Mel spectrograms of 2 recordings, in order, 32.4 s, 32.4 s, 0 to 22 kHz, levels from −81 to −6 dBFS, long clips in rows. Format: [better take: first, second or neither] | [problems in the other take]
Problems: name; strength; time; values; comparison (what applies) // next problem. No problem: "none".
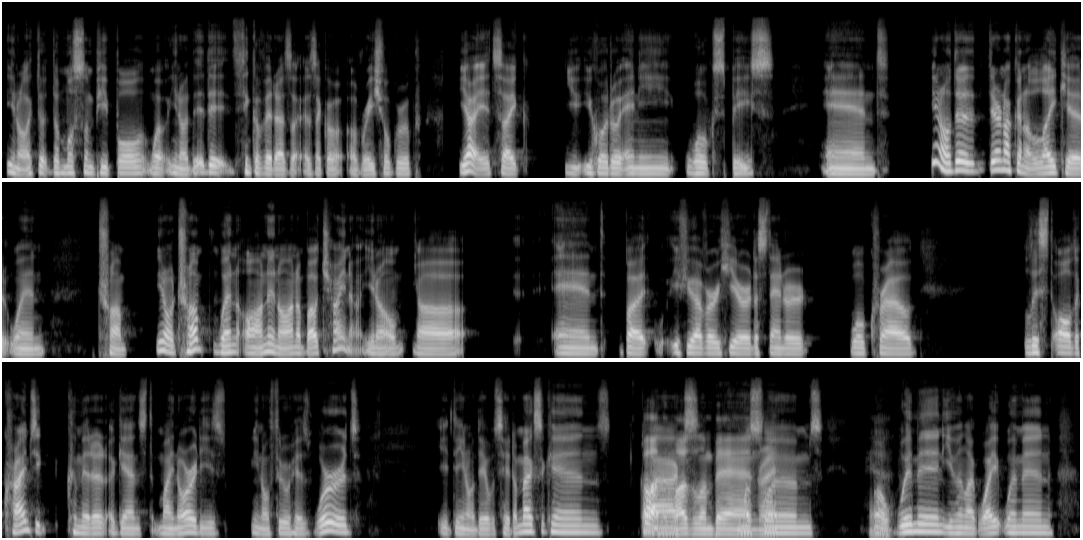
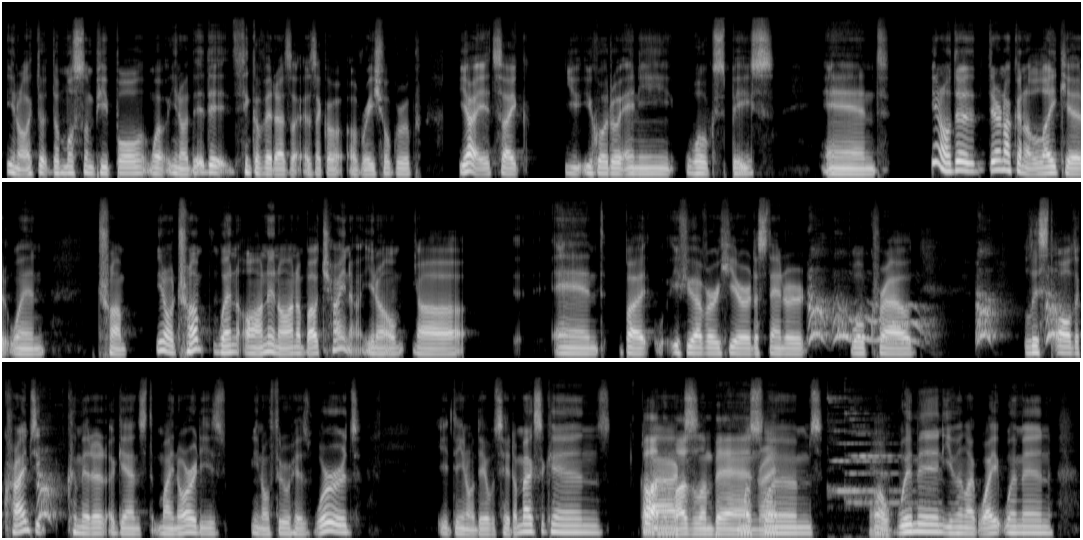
first | dog barking; noticeable; from 19 to 22 s; peak 6 dB below the speech // alarm; noticeable; from 30 to 31 s; peak 9 dB below the speech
